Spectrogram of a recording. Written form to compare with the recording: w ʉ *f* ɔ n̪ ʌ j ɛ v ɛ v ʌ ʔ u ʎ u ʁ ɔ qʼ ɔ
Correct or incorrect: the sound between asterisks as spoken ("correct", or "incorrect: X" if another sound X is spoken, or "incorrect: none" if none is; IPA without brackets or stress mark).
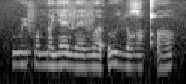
correct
